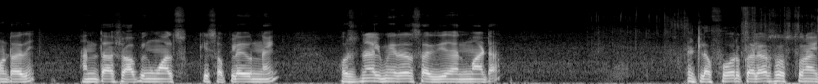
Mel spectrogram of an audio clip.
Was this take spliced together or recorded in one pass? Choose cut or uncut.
uncut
